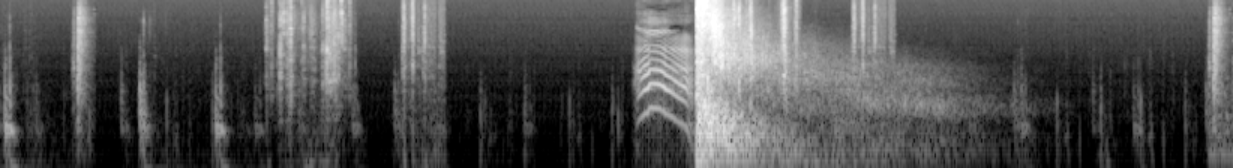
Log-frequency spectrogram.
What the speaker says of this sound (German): Auf Avatar wurde geschossen.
